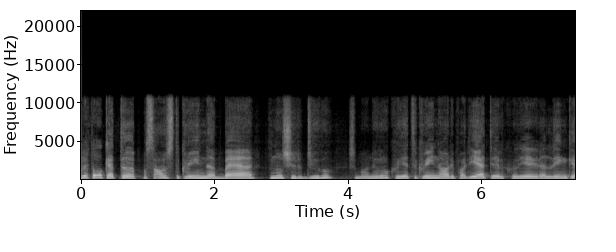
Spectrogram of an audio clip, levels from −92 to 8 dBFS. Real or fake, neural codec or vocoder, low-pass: fake; codec, 16 kHz in and 24 kHz out, 0.4 kbps, LongCat-Audio-Codec, two codebook decoder; 10.8 kHz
